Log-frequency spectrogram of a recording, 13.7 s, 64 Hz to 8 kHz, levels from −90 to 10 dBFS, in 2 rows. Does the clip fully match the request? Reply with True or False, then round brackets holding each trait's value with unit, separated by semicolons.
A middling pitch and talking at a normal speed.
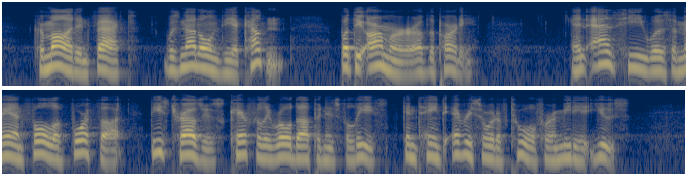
True (170 Hz; 170 wpm)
